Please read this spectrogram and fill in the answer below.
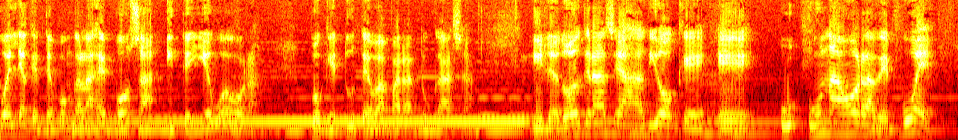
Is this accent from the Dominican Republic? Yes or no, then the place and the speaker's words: yes; Dominican Republic; Yo me recuerdo en mi país, yo estaba cuando invadió los Estados Unidos en el mismo frente de guerra próximo al muelle.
